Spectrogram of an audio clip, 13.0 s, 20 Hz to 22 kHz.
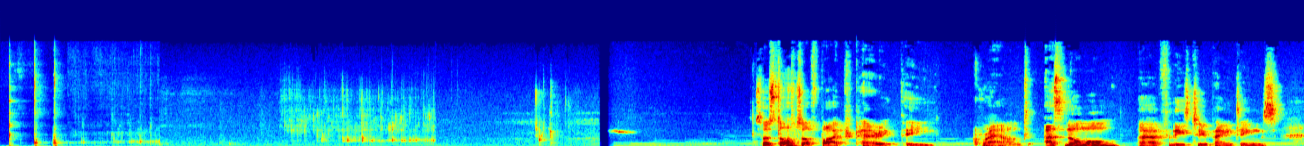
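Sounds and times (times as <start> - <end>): hot water pouring from kettle: 0.7 - 1.6, 2.8 - 4.4
plucked-string music: 6.3 - 12.9.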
